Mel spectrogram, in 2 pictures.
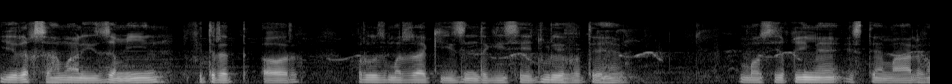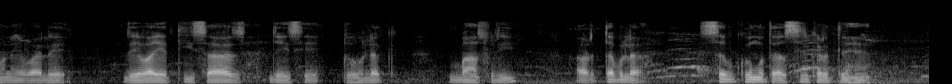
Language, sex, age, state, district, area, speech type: Urdu, male, 30-45, Bihar, Madhubani, rural, spontaneous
